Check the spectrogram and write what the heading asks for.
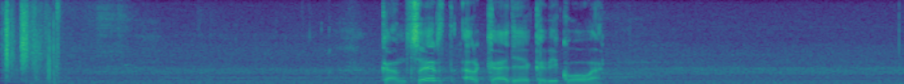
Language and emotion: Russian, positive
